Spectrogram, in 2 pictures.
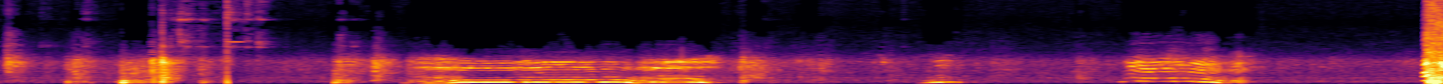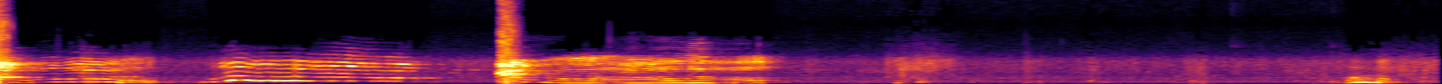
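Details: Male Siberian Husky puppy whining while struggling to climb stairs after being neutered; a series of high, wavering, rising and falling whines in bursts, with a couple of sharp knocks and faint room noise.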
